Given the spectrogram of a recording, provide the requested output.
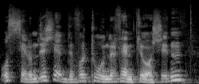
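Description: Male author, Oslo accent, mid-pitched voice. Effusive interview talk, emphatic, restarts phrases as he goes. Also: lively intonation, darkish tone, husky. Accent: Oslo Norwegian. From Oslo west, Norway. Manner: emphatic, effusive, with swearing and halting repetitions. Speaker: novelist being interviewed. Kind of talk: animated conversational interview.

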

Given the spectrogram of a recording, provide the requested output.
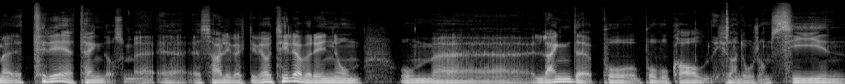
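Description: A low-pitched man talks in a dry, close studio sound, explaining step by step as a radio panel expert. He takes his time, fills gaps with hesitations and restarts half-finished phrases. The delivery is patient and conversational. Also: darkish tone, no echo. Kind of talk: explaining on a radio talk show.

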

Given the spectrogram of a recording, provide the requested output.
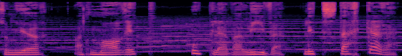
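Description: Man as calm documentary narrator, mid voice, music bed underneath. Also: mid-range voice, lightly acted. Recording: music playing behind.

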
